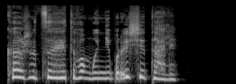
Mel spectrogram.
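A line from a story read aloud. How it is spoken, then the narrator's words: Whimpering in pain. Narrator (Russian): кривясь от боли захныкала Лилечка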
